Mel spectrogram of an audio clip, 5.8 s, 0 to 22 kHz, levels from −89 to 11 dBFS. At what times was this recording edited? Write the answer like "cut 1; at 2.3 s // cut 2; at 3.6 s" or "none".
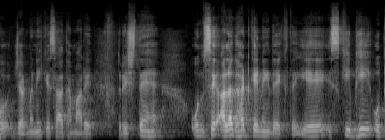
none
